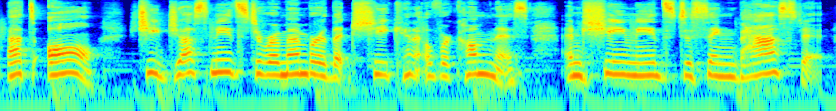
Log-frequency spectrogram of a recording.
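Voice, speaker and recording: A woman's voice: on the high side, measured pace, soft background music. A woman playing in a tabletop game stream, dry and teasing. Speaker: player. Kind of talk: casual tabletop play.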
